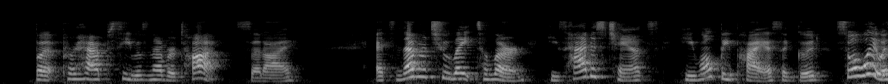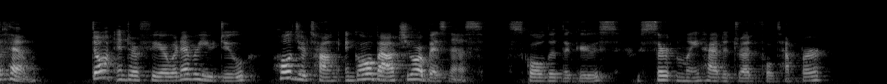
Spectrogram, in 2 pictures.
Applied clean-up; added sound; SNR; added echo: none; none; none; none.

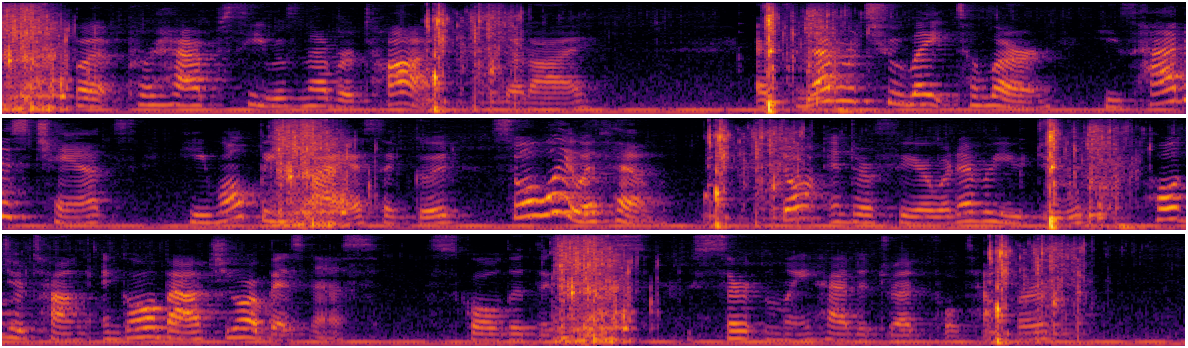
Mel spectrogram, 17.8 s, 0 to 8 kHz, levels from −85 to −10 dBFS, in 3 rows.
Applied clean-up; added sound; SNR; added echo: none; Splash, splatter; -1 dB; none.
